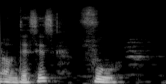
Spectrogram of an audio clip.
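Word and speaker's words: 夫: And the pronunciation of this is fu. Chinese pronunciation pinyin is fu, the first tone, with the first tone.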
